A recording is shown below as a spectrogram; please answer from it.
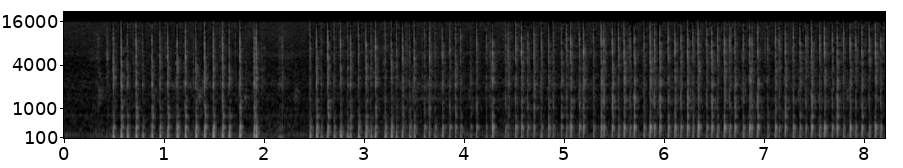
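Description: Fingertips tap and rub the surface of a flat, solid, medium-sized bamboo cutting board held upright in both hands. Rapid, dull, low-pitched knocks with no ring follow one another quickly, pause briefly around two seconds in, then resume in a steady fast rhythm.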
